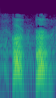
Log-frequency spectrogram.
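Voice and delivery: low throaty brute grunt; mock ogre noises. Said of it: "these big ogres".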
